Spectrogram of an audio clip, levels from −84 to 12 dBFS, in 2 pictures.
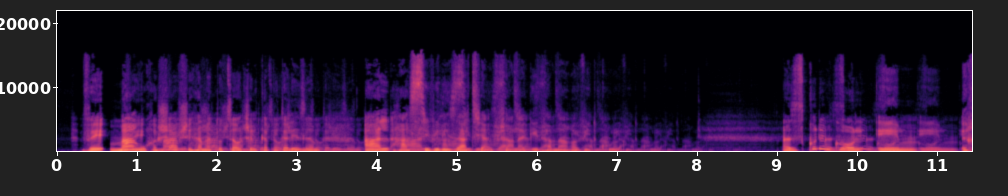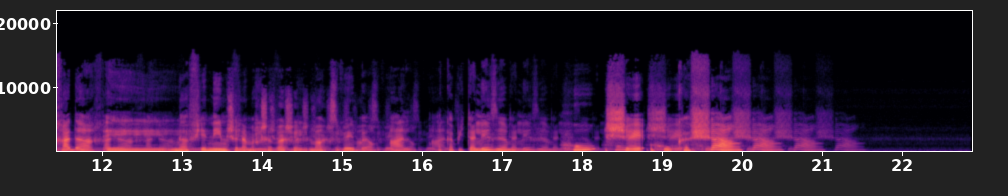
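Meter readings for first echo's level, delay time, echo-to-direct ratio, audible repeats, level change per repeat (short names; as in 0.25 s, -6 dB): -11.5 dB, 0.517 s, -10.5 dB, 3, -7.5 dB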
